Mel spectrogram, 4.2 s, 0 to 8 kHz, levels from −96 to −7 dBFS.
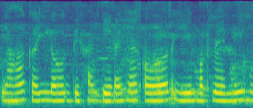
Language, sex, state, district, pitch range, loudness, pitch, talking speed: Hindi, female, Andhra Pradesh, Anantapur, 210-225 Hz, -14 LUFS, 215 Hz, 155 wpm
